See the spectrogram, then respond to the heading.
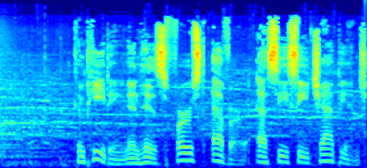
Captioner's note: voiceover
